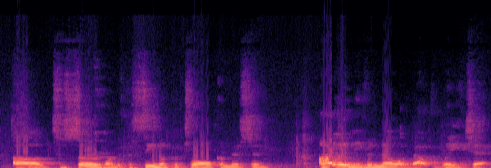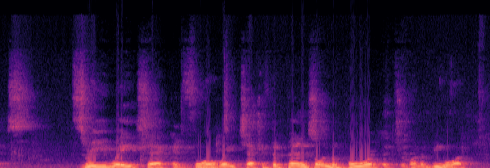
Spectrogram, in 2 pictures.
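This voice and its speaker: With a very deep, low pitch and lively intonation, a woman speaks at a moderate pace over noticeable background noise. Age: 70s. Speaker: panelist, former state commissioner. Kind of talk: panel discussion.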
